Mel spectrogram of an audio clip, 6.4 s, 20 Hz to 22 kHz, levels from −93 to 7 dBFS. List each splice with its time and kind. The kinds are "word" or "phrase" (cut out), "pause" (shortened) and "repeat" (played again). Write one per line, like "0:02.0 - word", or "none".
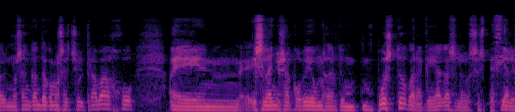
0:04.0 - phrase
